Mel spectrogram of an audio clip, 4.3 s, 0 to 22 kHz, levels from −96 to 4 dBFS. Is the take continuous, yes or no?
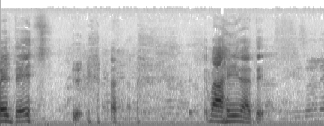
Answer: no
